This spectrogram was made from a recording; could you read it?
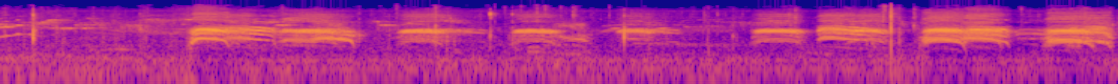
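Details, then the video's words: A large flock of crows fighting for food: harsh, nasal caws with arched harmonic bands, given in separate bursts of about half a second, roughly one to two per second, with faint overlapping calls of other crows behind. "Kaka sound and Noises of Crow Birds | Huge Numbers of Crows Crowing and Crying sounds"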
